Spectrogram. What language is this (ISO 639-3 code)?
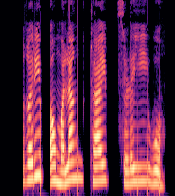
pus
